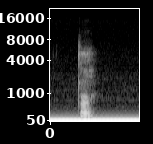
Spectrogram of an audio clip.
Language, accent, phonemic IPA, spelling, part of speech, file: Persian, Iran, /qɒːf/, ق, character, Fa-ق.ogg
- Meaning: The twenty-fourth letter of the Persian alphabet, called قاف and written in the Arabic script; preceded by ف and followed by ک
